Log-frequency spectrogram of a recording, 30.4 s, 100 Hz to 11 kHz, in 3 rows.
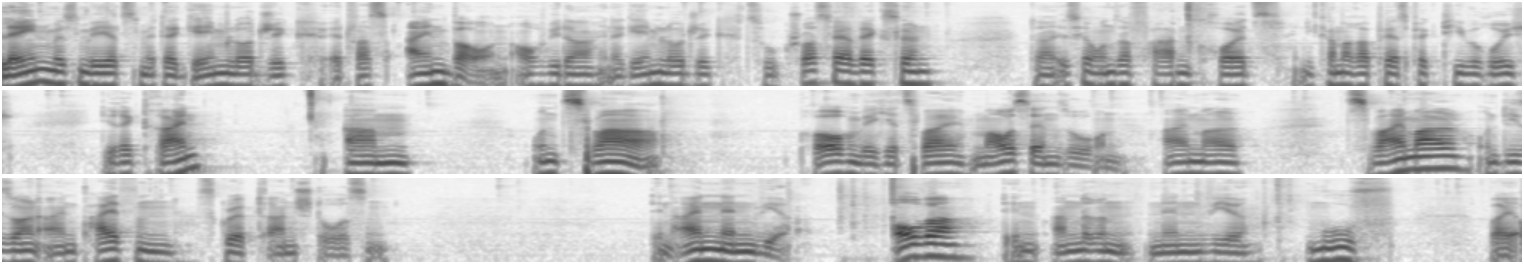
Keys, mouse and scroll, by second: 1.0 click, 5.4-7.8 scroll up 8, 7.8 scroll up 1, 7.8 KP_0, 11.8 right click.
